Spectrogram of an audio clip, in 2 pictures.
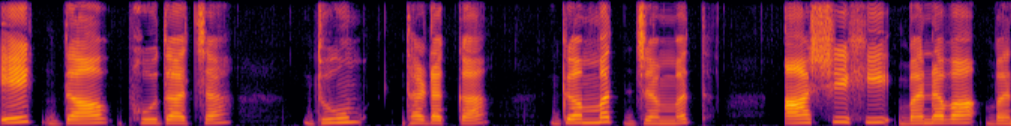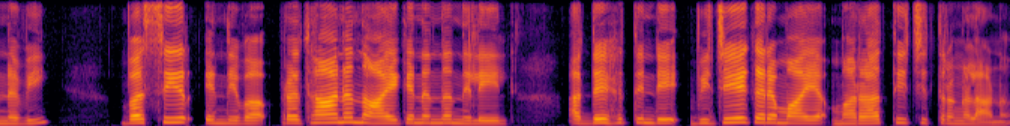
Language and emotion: Malayalam, neutral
